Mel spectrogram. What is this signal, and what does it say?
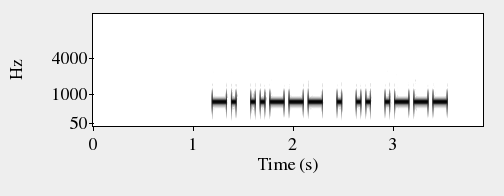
Morse code, heard as a keyed tone, about 25 wpm, 700 Hz. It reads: N2EIJ
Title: USA Call Signs - 5 Characters - 6x Character Spacing - 25wpm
